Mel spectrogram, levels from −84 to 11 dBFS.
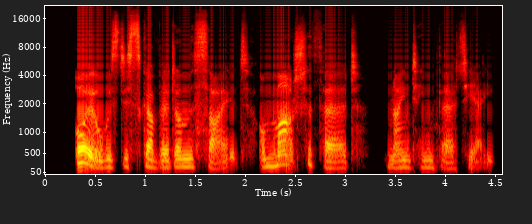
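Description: Throughout, the speech carries a steady buzz at 91.9 Hz and plays at 0.919 times normal speed with its timbre intact. This is a block size mismatch (padded). Each written block falls short of the block read next, leaving a zero-filled gap in every one.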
